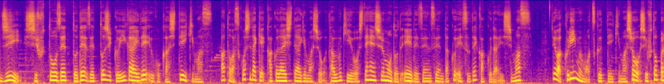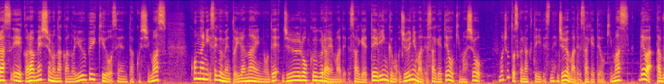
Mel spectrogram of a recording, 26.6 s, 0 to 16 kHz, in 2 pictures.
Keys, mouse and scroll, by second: 0.2 g, 1.1 shift+z, 4.4 click, 4.4 middle click, 4.4-4.8 scroll up 2, 6.2 Tab, 8.1 a, 8.6 s, 9.7 click, 10.0 Tab, 10.2 click, 10.5 middle click, 11.0 scroll down 2, 12.0-12.7 scroll down 1, 13.1 shift+a, 16.0-16.8 scroll down 5, 18.7-19.9 drag, 20.7-21.7 drag, 23.8-24.8 drag.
